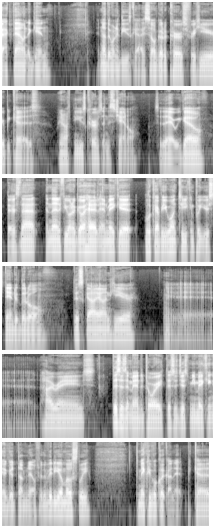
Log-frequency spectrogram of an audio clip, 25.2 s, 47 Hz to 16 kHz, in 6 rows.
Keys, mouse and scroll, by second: 0.1 alt+s, 1.0 click, 5.0 click, 6.2-7.0 scroll down 1, 9.7 alt+Num_Lock, 9.8 s, 11.4 click, 19.4 alt+s, 24.5 click.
